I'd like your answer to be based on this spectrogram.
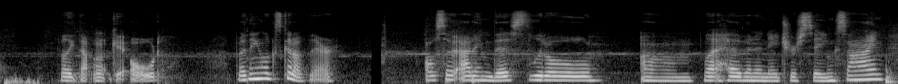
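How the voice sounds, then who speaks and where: A woman's voice: on the low side, mellow, slight background noise, poor audio. Chatty woman vlogger with a sore throat. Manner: chatty, many "like" fillers. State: sore throat, cough drop in mouth. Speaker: lifestyle vlogger. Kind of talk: casual chat. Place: home guest bedroom.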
